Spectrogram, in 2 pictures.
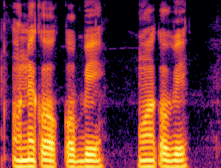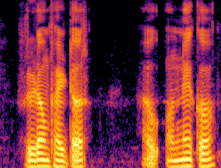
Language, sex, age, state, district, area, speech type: Odia, male, 18-30, Odisha, Malkangiri, urban, spontaneous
